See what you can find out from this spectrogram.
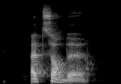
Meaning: adsorber
- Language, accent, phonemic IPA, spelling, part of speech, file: French, France, /at.sɔʁ.bœʁ/, adsorbeur, noun, LL-Q150 (fra)-adsorbeur.wav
